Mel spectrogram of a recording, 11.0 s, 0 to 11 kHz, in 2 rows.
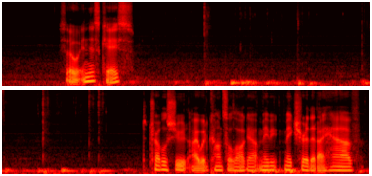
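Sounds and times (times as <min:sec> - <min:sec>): computer keyboard typing: 0:02.6 - 0:07.5.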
